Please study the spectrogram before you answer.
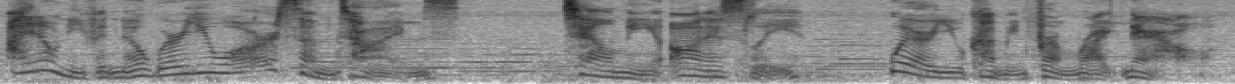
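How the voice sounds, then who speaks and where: A woman playing a fretful, prying middle-aged mother in an audio drama, insistent and expressive. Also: low voice, normal speed, music in the background, exaggerated voice. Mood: concerned, insistent. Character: fretful, prying matchmaking mother of grown son.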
